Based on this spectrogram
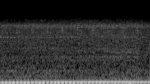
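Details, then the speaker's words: Volkswagen MK7 running at a steady, smooth low idle with an even quick pulse and no knocks or misses, heard right after an oil and filter change with new filter, O-ring and cap and no leaks seen; normal idle. "You can hear the car's running pretty good right now. I'm gonna let it run for a little bit, let it idle."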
